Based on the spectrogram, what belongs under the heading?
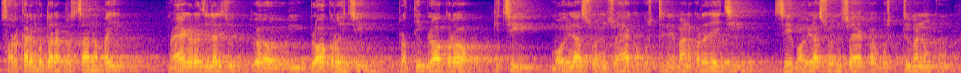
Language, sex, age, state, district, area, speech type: Odia, male, 45-60, Odisha, Nayagarh, rural, spontaneous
